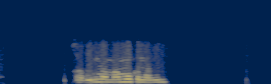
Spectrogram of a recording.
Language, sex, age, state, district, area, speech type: Santali, male, 45-60, Jharkhand, East Singhbhum, rural, conversation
